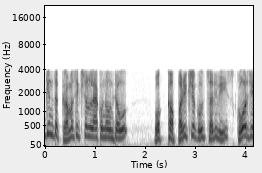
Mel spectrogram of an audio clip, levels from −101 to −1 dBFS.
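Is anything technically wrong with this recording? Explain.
No, this is speech carried over ordinary G.711 telephone coding, which caps the bandwidth at 4 kHz and adds only its faint level-following hiss, and nothing in it points to a fault.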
